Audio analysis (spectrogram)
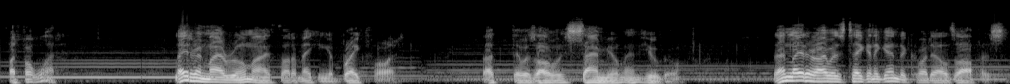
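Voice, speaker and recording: A wry, tough radio adventurer. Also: male voice, deep voice. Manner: wry, tough first-person narration. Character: hard-boiled male adventurer held captive. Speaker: narrator and lead. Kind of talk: 1940s radio acting. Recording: dull old radio recording.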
